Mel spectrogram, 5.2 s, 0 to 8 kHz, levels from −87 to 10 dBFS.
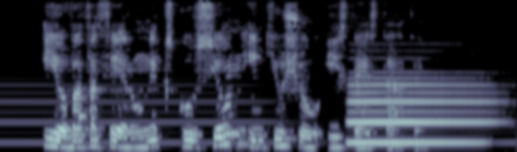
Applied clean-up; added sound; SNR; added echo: classical method spectral subtraction.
